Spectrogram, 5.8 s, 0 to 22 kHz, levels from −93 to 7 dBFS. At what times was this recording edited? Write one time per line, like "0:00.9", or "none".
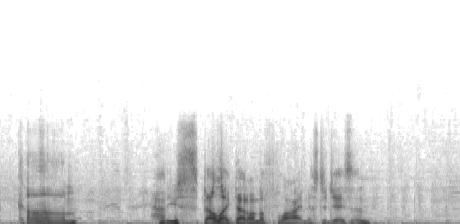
0:04.7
